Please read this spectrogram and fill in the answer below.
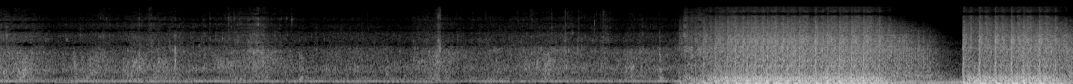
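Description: Open-water ambience: wind on the microphone, lapping water and a steady low hum. About seven seconds in, a loud, harsh sound effect from the closing logo sting cuts in, breaks off for a moment near the end, then returns.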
